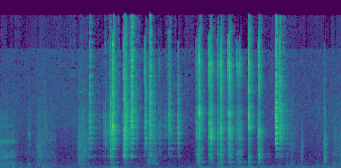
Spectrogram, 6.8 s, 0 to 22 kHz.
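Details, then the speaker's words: Hunter Leighton ceiling fan, built week 35 of 2005: quiet motor hum with irregular light ticks and scraping bursts from a sticker loose inside the motor; noise later stopped on its own. "so when it turns on you hear the sound of a sticker scraping around in the motor"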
